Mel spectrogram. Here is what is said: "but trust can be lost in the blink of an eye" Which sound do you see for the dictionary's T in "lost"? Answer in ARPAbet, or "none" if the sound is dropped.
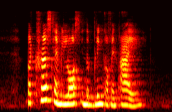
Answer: T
